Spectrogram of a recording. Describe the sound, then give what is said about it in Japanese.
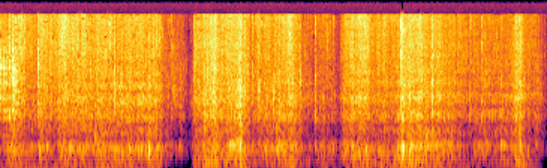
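Loud crinkling of a plastic bag of salt being handled, in three long rustling bursts separated by brief pauses, with a sharp crackle near the end and no talking. “いや、ガサガサうるさいね。ごめんなさい。”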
